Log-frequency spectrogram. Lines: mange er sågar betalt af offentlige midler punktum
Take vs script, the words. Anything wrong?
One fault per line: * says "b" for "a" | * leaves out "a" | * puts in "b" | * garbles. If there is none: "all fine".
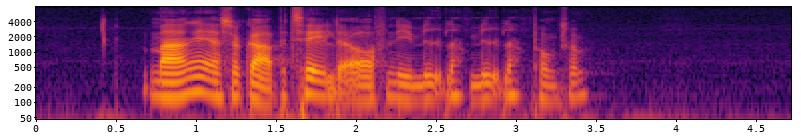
* puts in "midler"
